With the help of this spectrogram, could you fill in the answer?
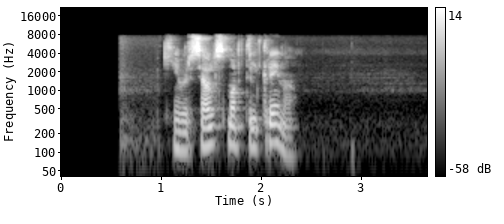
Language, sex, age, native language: Icelandic, male, 20-29, English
